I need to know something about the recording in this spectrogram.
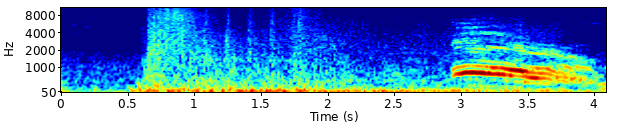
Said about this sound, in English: And suddenly, the lightning, the lightning strikes down.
